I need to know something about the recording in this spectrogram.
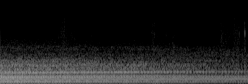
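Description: A vehicle engine running at a steady pitch and slowly fading away.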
